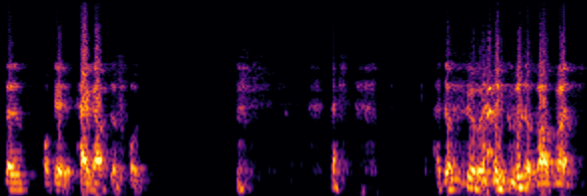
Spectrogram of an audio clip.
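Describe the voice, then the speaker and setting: Husky Singaporean man giving a dharma talk. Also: medium pitch, unhurried. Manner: conversational, self-deprecating, chuckles often, uses "lah". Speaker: Buddhist teacher. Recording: dull lo-fi recording.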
